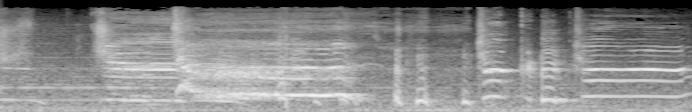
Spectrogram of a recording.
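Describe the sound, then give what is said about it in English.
A voice imitates a monster's crowing cry, a loud, strained, rooster-like screech with wavering, sliding pitch, breaking into choppy squawks before one last drawn-out wail. “That sounded a little like a rooster.”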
